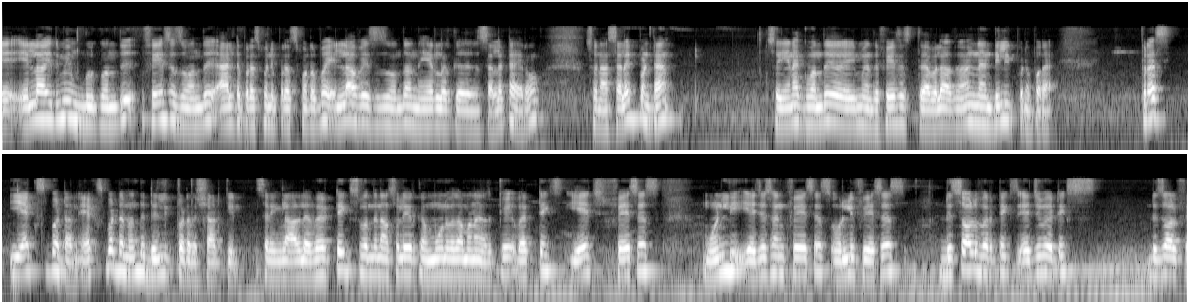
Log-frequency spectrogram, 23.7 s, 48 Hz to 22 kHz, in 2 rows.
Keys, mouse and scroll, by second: 4.1-4.7 scroll down 1, 4.7 middle click.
